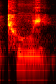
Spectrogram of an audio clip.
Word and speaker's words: Thule: to call themselves the tully uh like t-h-u-l-e but pronounced t-o-o-l-i-e that's what atlantis was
